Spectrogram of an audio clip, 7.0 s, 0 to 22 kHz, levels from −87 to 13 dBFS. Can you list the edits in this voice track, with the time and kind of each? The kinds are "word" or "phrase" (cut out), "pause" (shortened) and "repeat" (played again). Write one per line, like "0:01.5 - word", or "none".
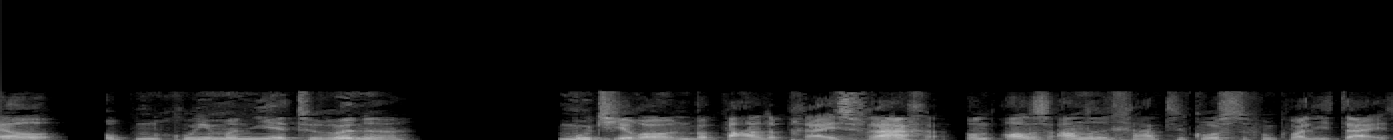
none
